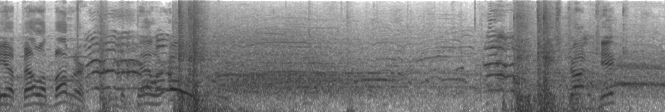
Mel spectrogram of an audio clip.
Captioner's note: spectators exclaiming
